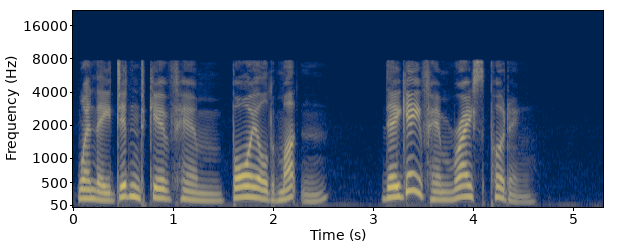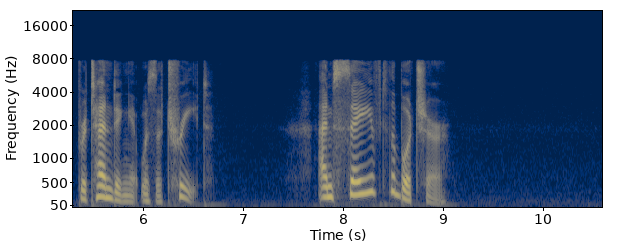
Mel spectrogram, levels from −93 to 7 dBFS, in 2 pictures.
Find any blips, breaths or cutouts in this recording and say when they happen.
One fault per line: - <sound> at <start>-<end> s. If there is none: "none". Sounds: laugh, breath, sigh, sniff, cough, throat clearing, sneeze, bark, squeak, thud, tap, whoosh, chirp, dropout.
none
